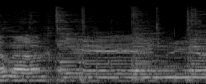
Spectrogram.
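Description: A bağlama (long-necked Turkish saz) being played, with a man singing a Niğde folk song (türkü) over it. One long note is held from about half a second in to the end.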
